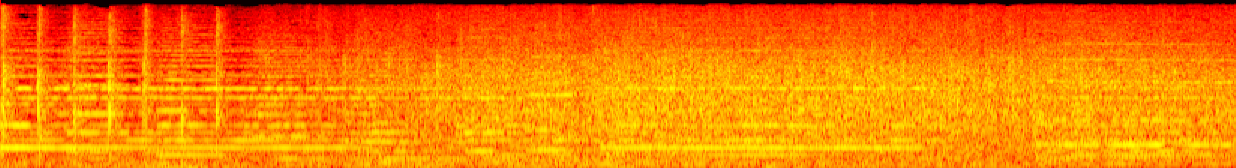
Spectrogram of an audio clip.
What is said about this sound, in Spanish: Ahora me da vergüenza. ¿El que te da vergüenza? Todo esto. ¿Por? La música, los aplausos.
